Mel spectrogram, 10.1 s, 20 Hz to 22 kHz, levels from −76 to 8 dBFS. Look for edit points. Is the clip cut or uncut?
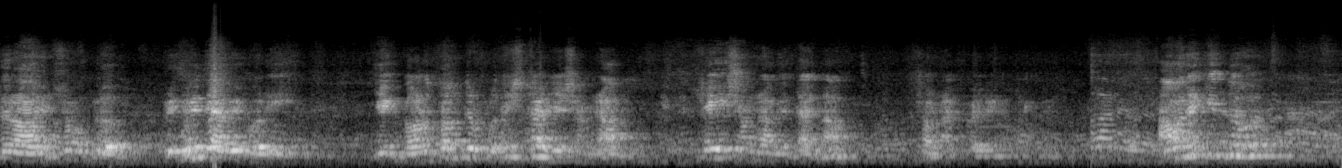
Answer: cut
